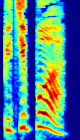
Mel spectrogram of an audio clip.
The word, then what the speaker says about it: Петипа: Хореографа зовут Мариус Петипа! Забавное имя для танцовщика! По-французски оно звучит как «мелкий шажок», хотя пишется чуть-чуть по-другому», — заметил Арчибальд.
